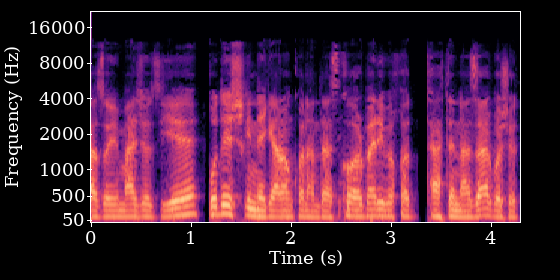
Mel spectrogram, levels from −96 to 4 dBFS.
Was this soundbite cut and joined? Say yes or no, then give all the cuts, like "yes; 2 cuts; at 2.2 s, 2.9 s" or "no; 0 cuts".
yes; 2 cuts; at 1.5 s, 2.5 s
